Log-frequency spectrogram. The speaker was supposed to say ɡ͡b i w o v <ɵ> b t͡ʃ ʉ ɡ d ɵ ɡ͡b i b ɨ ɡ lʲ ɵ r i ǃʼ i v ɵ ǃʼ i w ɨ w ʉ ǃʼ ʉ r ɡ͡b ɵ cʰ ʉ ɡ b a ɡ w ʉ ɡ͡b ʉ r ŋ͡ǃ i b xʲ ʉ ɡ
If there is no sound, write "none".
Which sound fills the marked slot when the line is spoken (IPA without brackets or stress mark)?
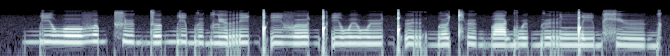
ɵ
